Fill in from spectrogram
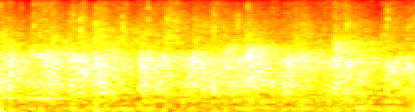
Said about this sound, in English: Let's cheer them on and the teachers as they leave. Woo!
